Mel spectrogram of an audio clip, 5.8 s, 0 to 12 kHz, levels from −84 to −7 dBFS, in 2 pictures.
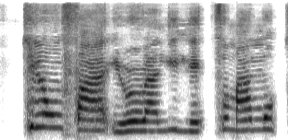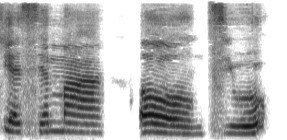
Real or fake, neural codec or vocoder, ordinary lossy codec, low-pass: fake; codec, 32 kHz, 1.9 kbps, SNAC; AAC, 32 kbps; 10.8 kHz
